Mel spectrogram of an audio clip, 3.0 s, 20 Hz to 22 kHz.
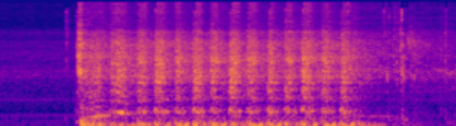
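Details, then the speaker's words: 1986 Porsche 944 Turbo: the starter cranks at about four beats a second for two seconds without firing, so it cranks but won't start. No ground appears at ignition on; cause not yet found. "Всё это проверено, но машина не заводится."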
